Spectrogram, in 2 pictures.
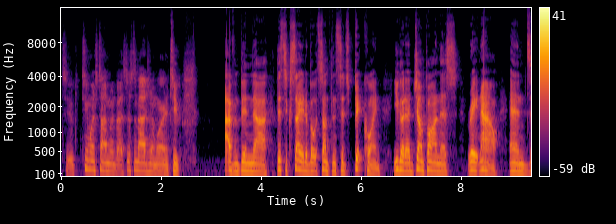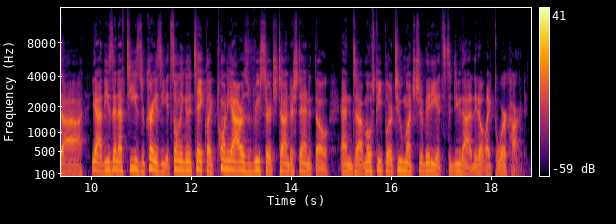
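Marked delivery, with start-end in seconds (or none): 3.3-18.5 hyped-up, gremlin-like voice, high-pitched hype. Imagining he wears a toque, the speaker does his Gary Vee impression. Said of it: "That's my Gary Vee impression".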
